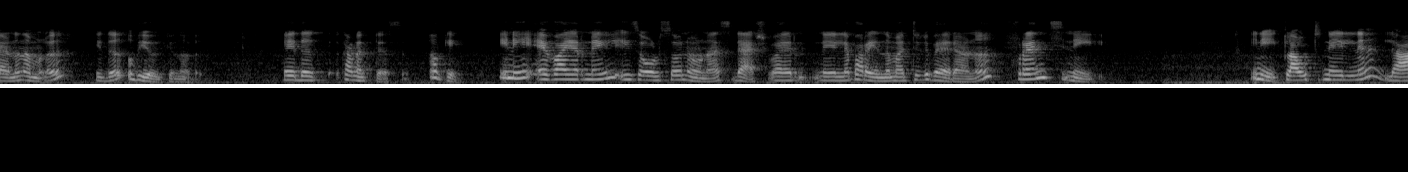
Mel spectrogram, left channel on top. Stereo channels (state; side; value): silent; right; digital silence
